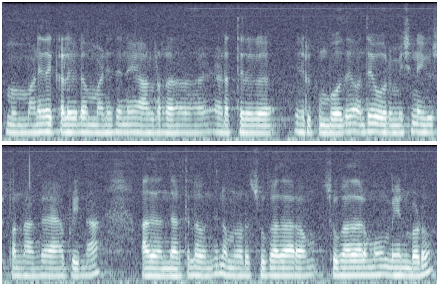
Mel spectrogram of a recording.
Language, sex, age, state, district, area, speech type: Tamil, male, 30-45, Tamil Nadu, Erode, rural, spontaneous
